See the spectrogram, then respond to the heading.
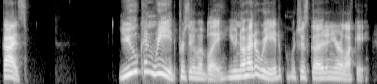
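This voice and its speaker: A woman hosting a live stream, her voice bright and forceful, recorded close and dry with no room sound at all. She talks briskly and a bit scattered, turning from her guest to her producer to her viewers. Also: mid-range voice, very animated, no echo. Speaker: show host.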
